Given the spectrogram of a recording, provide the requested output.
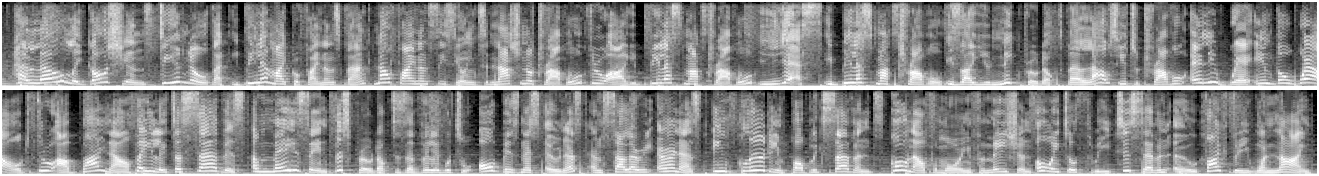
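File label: Yoruba, female, English, Nigeria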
